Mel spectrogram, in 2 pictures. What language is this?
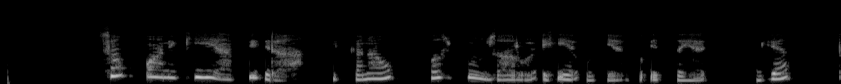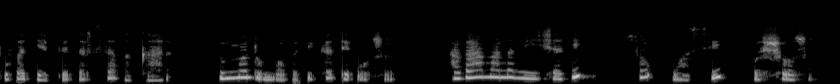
Wolaytta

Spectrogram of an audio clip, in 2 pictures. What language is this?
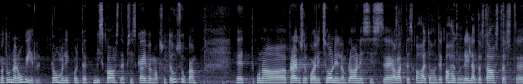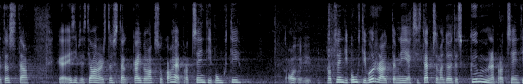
Estonian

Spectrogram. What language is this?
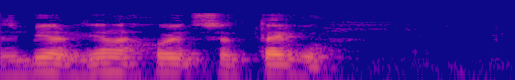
Russian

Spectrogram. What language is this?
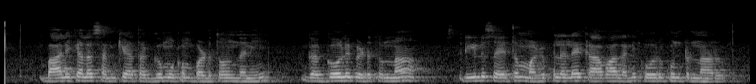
Telugu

